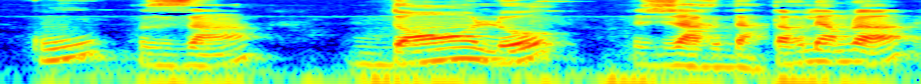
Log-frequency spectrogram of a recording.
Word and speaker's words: cousin: is silent leur cousin cousin single s zo sound cousin dans le jardin তাহলে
